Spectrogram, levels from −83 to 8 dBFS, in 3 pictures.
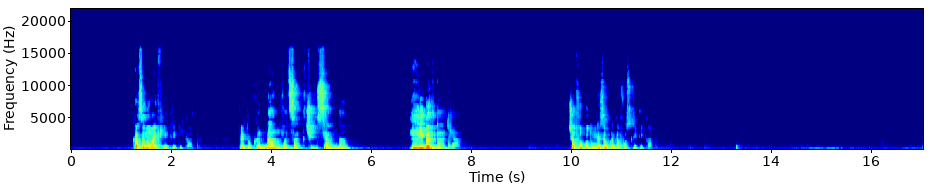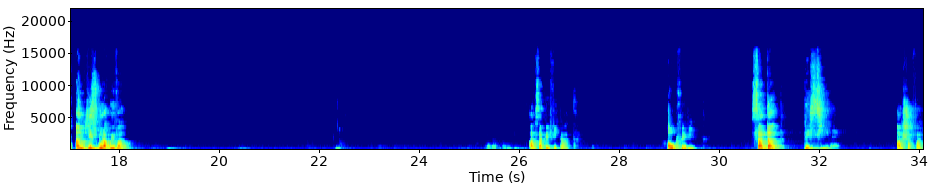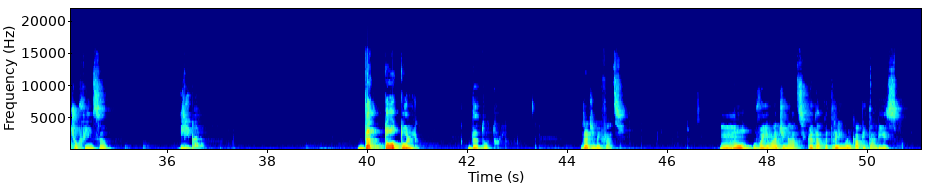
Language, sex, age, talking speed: Romanian, male, 30-49, 60 wpm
